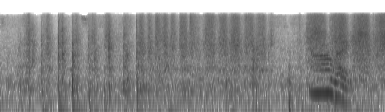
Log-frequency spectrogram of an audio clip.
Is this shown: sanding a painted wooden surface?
yes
